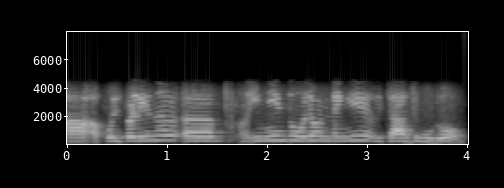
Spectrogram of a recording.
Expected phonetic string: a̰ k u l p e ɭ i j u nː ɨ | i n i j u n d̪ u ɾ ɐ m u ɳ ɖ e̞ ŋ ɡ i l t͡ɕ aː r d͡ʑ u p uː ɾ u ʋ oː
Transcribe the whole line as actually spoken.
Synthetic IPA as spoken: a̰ p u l p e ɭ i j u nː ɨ | i n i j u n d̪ uː ɾ ɐ m u ɳ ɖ e̞ ŋ ɡ i l t͡ɕ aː r d͡ʑ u k uː ɽ u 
